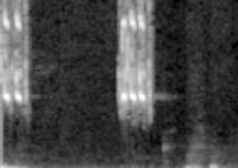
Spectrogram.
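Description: A cricket chirping sound effect played on a podcast, heard as short, bright trilled bursts repeating at regular intervals, loud and close, with brief soft low sounds between them and no talking.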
